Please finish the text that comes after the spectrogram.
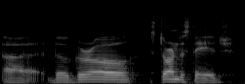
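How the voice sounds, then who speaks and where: A man's voice: on the low side, fairly even intonation, takes it slowly, clear, resonant tone. A young man co-hosting a podcast, talking in a rambling, casual way with restarts and laughs. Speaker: podcast co-host. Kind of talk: casual chat.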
